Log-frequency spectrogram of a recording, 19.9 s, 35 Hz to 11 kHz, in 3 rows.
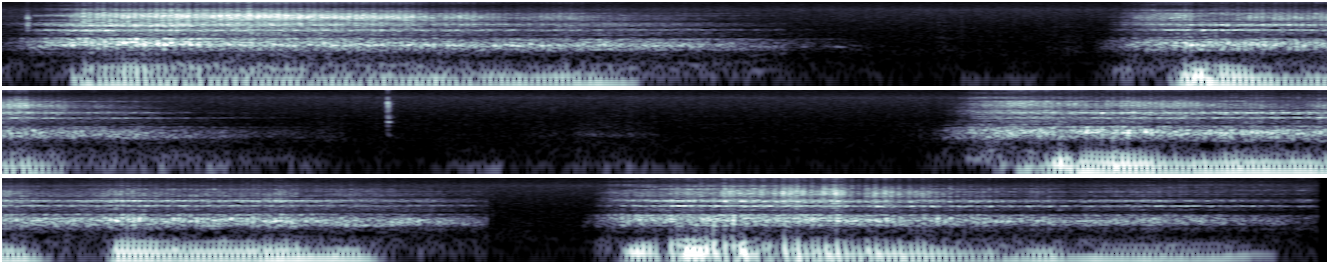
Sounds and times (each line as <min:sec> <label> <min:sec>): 0:00.0 Lightweight growl of a dragon or monster 0:04.3
0:05.5 Lightweight growl of a dragon or monster 0:08.2
0:11.3 Lightweight growl of a dragon or monster 0:19.8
